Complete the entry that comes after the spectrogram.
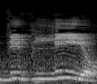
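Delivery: লিও in বিবলিও drawn out long; টেনে বলা. Shown as a demonstration. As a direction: stretch the stressed লি of বিবলিও. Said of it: "এই যে আমি কিন্তু একটু টেনে বললাম". (বিবলিও-র লি টেনে বলা)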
